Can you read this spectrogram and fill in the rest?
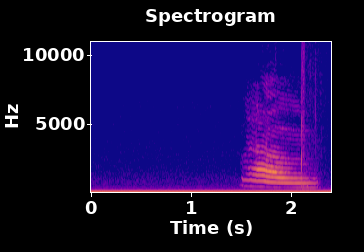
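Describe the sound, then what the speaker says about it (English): A cat meows once in Star Ocean: The Last Hope, a short rising-falling meow with clear harmonics arriving after a stretch of quiet game ambience, moderately loud and close, with no talking over it. "That's definitely the cat from before."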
